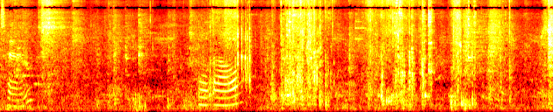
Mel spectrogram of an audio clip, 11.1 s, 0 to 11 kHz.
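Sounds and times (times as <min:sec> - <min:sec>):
rustling of goods in a bin: 0:03.3 - 0:11.0
hard plastic clattering: 0:04.0 - 0:10.3.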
